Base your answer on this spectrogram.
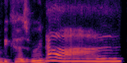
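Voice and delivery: high, soft, drawn-out finish; mock refusal. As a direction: stretch it up into a squeak. Acts out anxious refusal.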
